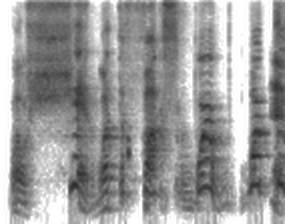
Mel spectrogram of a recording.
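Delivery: high, flustered sputter; acting out stunned confusion; retold shock. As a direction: sputter in rising disbelief. Retelling his stunned reaction to episode.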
